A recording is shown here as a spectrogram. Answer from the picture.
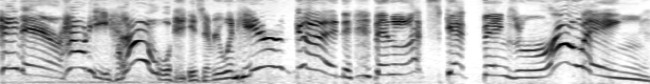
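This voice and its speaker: A high-pitched, put-on character voice with a cheerful, theatrical tone at a fairly slow pace. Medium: game stream. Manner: carefree, cheerful, theatrical.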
